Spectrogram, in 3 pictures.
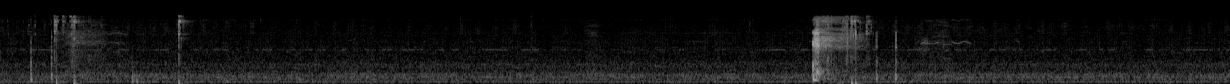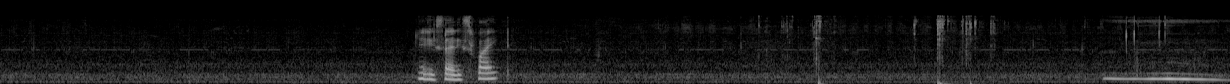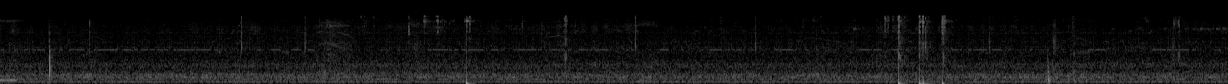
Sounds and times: Speech: 0:16.4 - 0:17.4.

